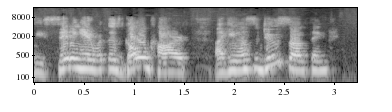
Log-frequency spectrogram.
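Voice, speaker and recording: A man's loud, high voice at a very fast pace with ordinary pitch variation, against noticeable background noise. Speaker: esports caster. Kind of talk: live commentary. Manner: animated.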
